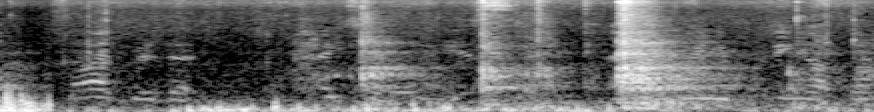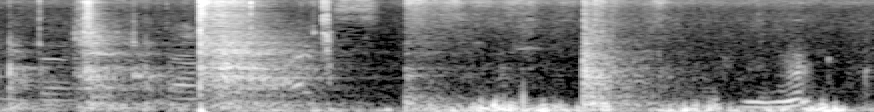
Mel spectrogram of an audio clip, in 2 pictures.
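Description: Sheet-metal downpipe elbow being handled and set down on a steel bench: scattered knocks and clicks of metal, three sharper ones spread through the middle and end.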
